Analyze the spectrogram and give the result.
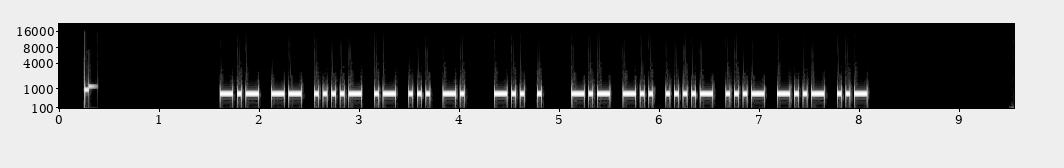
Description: Morse code, heard as a keyed tone, about 28 wpm, 700 Hz. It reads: KM4ASN DE KD4VXU
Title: USA Callsign DE Callsign - 6 Characters - 28wpm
